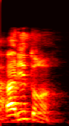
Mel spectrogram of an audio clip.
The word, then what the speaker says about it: barítono: vamos lá letra A barítono barítono é uma proparoxítona baritono antepenúltima sílaba bem mais forte na letra b de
